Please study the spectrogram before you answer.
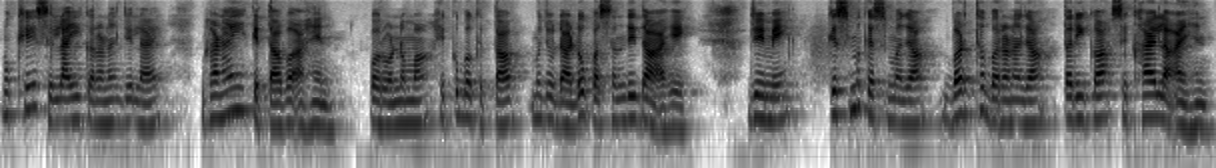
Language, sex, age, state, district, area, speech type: Sindhi, female, 45-60, Maharashtra, Thane, urban, spontaneous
